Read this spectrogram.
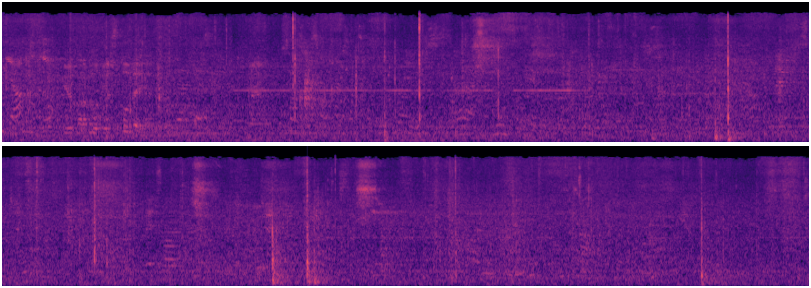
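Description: Books and bundles thump onto a counter.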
